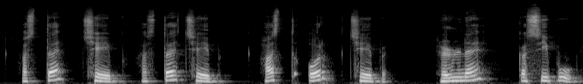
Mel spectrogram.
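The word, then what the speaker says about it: हिरण्यकशिपु: हिरण्य कशिपु, हिरण्य कश्यप नहीं होता है, ध्यान रखिए इस बात का। हिरण्य ही रण ये कशिपु ये होता है सही उच्चारण।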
